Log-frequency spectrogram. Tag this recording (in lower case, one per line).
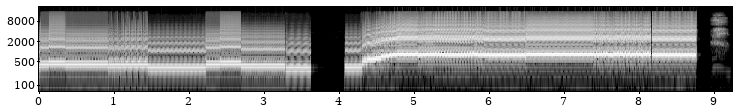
music
synthesizer
musical instrument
